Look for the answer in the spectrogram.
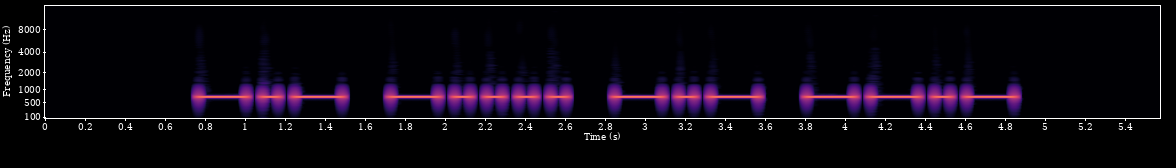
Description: Morse code, heard as a keyed tone, about 15 wpm, 700 Hz. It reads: K6KQ
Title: USA Call Signs - 4 Characters - 8x Character Spacing - 15wpm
